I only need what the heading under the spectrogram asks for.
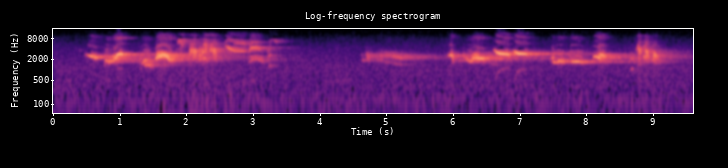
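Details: Common blackbird with two loud, flowing song phrases of mellow flute-like notes capped by thin high squeaks, separated by a pause and a soft murmured fragment.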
